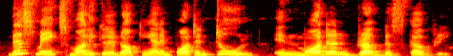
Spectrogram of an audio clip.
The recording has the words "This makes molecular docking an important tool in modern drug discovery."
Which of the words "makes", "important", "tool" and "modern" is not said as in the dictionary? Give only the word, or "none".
none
